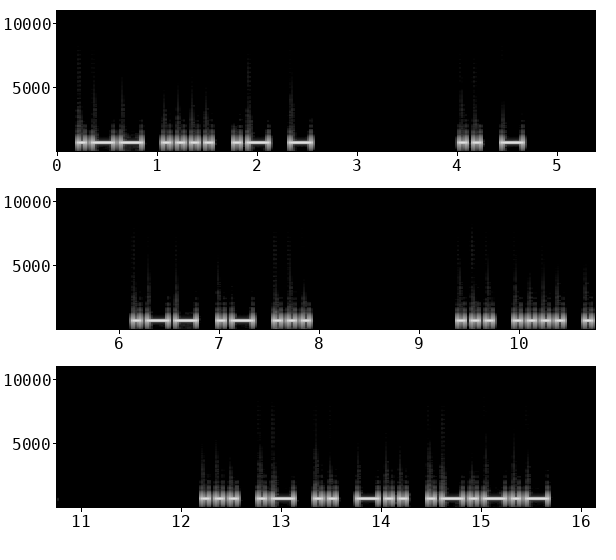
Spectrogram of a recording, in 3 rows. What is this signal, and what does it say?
Morse code, heard as a keyed tone, about 17 wpm, 700 Hz. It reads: WHAT IT WAS SHE SAID.
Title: 3x Word-Spacing - Sentences from Top 400 Words - 17wpm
